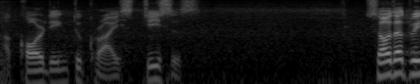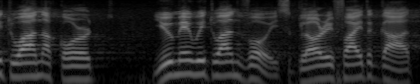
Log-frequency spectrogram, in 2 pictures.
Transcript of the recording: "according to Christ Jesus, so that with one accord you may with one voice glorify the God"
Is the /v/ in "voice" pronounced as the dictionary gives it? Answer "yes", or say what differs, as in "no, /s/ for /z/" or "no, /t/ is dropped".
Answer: yes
